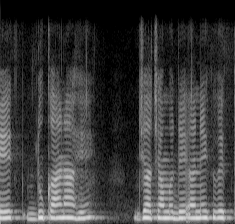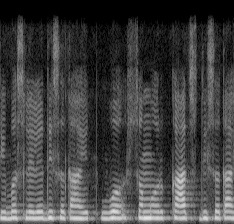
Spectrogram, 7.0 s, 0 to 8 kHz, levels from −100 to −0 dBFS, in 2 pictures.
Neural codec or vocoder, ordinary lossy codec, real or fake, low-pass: none; none; real; 7.2 kHz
